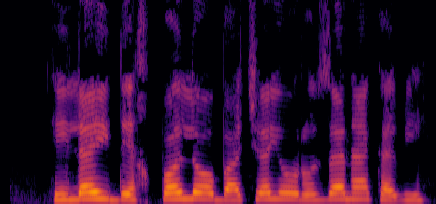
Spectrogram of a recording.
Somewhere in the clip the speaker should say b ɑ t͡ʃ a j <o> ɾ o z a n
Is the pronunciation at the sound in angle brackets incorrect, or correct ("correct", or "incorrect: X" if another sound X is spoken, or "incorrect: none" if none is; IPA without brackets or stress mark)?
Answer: correct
